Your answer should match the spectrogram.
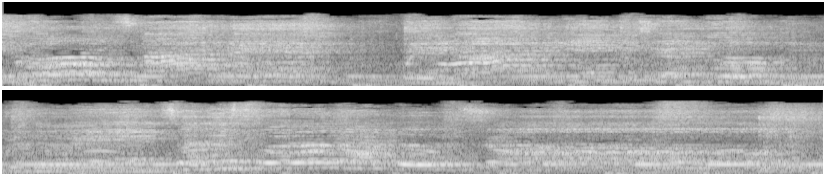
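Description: Gospel song sung by a group of voices in harmony, over instrumental backing with a steady beat.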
